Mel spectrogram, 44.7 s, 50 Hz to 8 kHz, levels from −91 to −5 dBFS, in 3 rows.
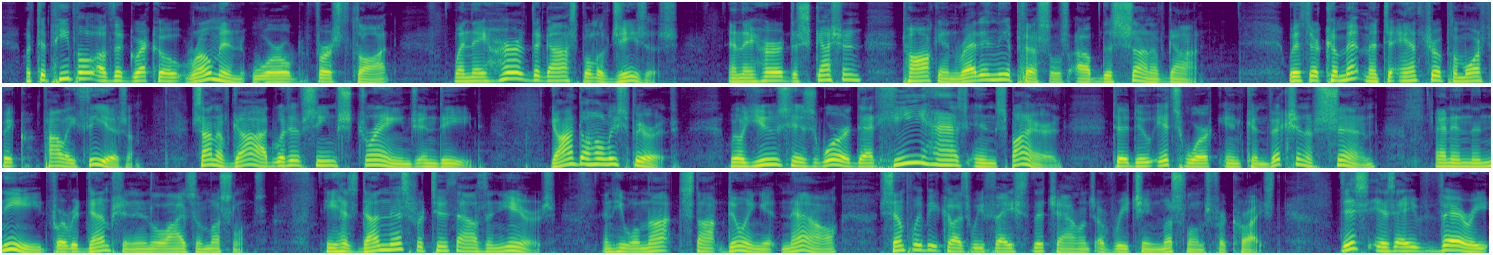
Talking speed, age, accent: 140 wpm, 50-69, American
